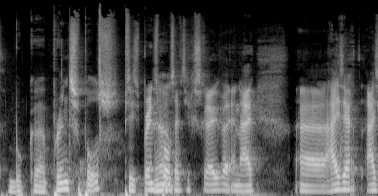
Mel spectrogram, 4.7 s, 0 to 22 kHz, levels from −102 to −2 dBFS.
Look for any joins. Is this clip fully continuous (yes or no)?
yes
